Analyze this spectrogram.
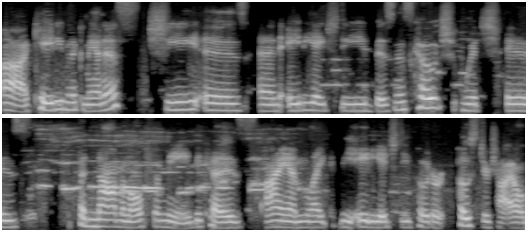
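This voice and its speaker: In an ordinary speaking voice, a woman talks at a fairly slow pace and a fairly low pitch with ordinary pitch variation. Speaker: business networking participant. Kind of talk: casual chat.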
